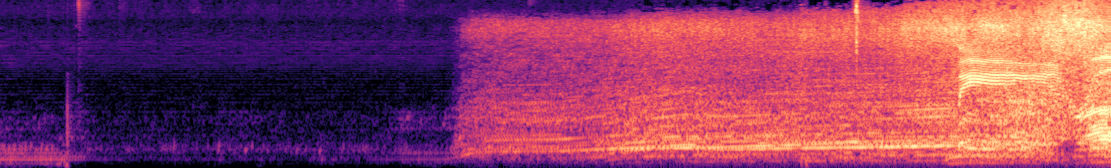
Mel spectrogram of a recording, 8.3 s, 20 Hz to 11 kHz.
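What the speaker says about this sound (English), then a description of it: "You'll love to see Aspen Wagons racing." An AMC Aspen wagon and a 1968 Camaro launch in a drag race, starting with a brief idle and quiet, then engines roaring up hard from about three seconds, revving louder and rising in pitch through the gears.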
